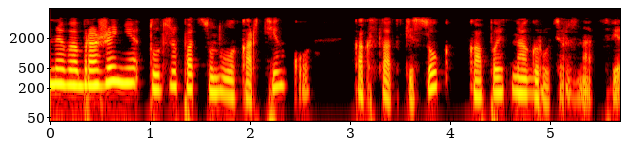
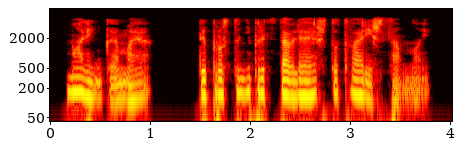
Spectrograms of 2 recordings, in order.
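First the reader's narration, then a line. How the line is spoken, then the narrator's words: Hoarse whisper. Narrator (Russian): хрипло прошептал я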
